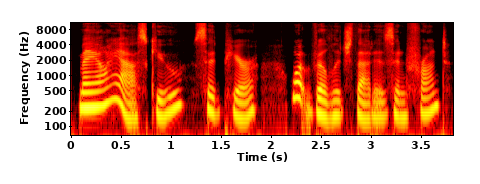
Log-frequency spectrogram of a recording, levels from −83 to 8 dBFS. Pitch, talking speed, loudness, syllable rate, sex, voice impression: 200 Hz, 190 wpm, -20 LUFS, 4.6 syllables/s, female, feminine, adult-like, tensed, slightly hard, slightly muffled, fluent, intellectual, calm, friendly, reassuring, elegant, kind, modest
